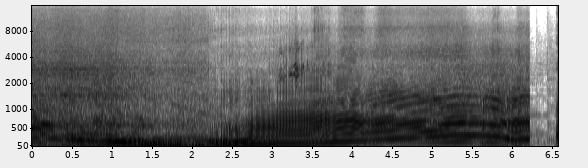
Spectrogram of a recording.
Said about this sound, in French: un 6 en ligne 3 litres 2 avec une zone rouge à 8000 tours minute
